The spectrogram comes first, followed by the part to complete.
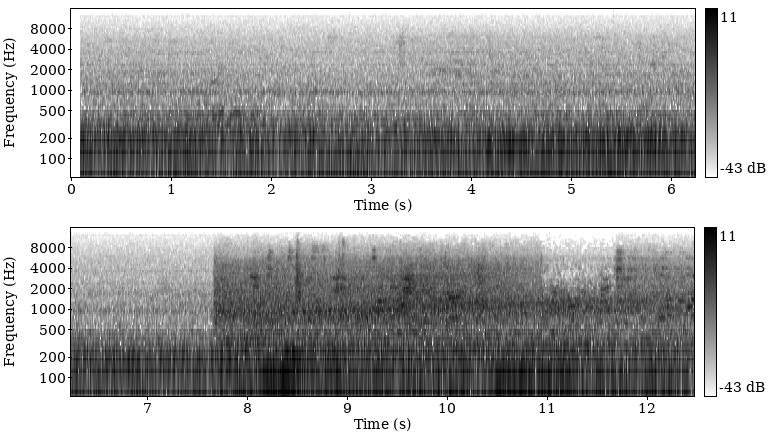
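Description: Outdoor city ambience: a steady low rumble of traffic. About eight seconds in it turns suddenly louder and fuller, with people's voices mixed in.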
